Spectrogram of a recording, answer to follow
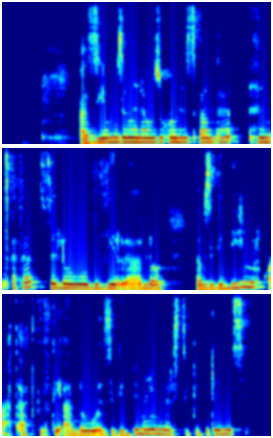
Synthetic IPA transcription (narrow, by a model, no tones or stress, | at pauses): ʔazijo̞mzɐmɐnawizɨxo̞nuhɨsʼant̪ʰahɨnt͡sʼɐt̪ʰat̪z̥ɐlːɐwo̞ɡɨbːijɾʔɐ̰a̰lːo | ʔaβziɡɨbːimɨlkʰuʕat̪ʰat̪kʰɨlt̪ʰiʔalːɐwuʔɨziɡɨbːinajːunivɐɾsi̥t̪ʰiɡɨbɨd̪ɐnɐsi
